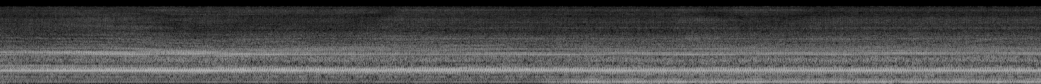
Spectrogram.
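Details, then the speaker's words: Electric Kärcher pressure washer, 10–20 years old, with intermittent motor noise when pressurized, worsened after hammering during repair: steady hum with thin whine, shifting partway, no water at nozzle, not sealing, running by itself; cause unclear. "not making a seal see the nozzle there's no water this thing is doing something all by itself"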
